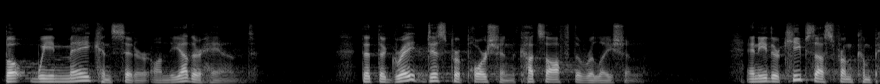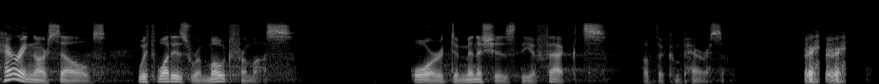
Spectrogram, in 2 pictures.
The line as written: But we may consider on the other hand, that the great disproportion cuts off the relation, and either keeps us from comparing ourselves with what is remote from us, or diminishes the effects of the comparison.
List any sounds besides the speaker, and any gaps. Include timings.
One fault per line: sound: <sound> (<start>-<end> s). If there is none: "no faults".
sound: laugh (16.8-17.3 s)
